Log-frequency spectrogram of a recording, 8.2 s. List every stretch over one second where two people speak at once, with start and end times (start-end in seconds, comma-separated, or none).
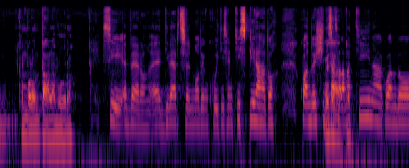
none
